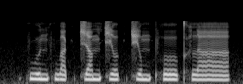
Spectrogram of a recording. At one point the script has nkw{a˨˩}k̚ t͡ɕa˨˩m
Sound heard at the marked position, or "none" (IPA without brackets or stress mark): a˨˩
